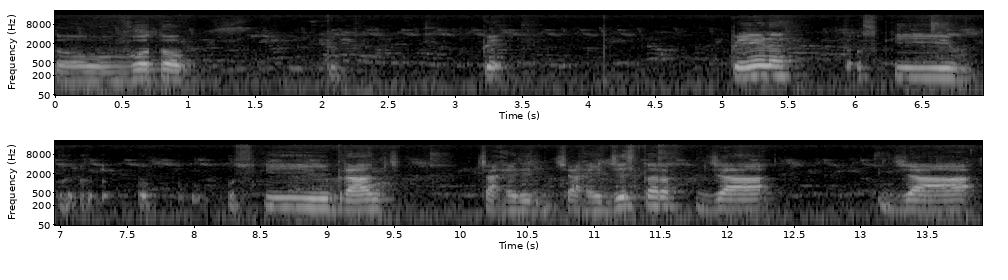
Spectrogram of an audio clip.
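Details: Adult male speaking Hindi; stammering.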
